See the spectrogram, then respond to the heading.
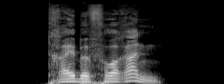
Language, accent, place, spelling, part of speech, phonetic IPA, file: German, Germany, Berlin, treibe voran, verb, [ˌtʁaɪ̯bə foˈʁan], De-treibe voran.ogg
- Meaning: inflection of vorantreiben: 1. first-person singular present 2. first/third-person singular subjunctive I 3. singular imperative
